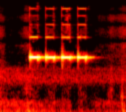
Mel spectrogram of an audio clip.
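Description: A smoke alarm under test gives four quick, shrill electronic beeps in a row, each ringing briefly in a quiet room.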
